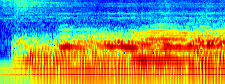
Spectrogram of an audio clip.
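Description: Concert wind band playing, with brass and woodwinds holding sustained chords; the music comes in at the start and swells to full level within about half a second.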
